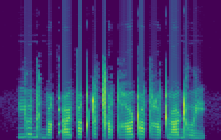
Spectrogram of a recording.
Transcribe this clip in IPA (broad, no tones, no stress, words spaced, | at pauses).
jədɪbɤqʼej t̪etˤʈəǀatˤ ʁɔʈɤtˤʁʉtˤ ɳəj ɖɤj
